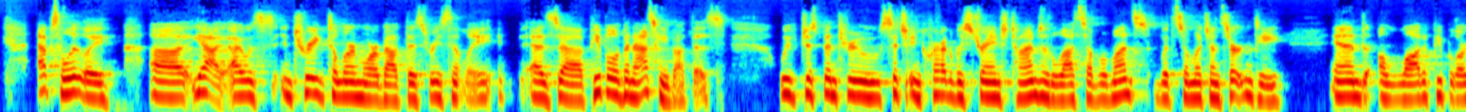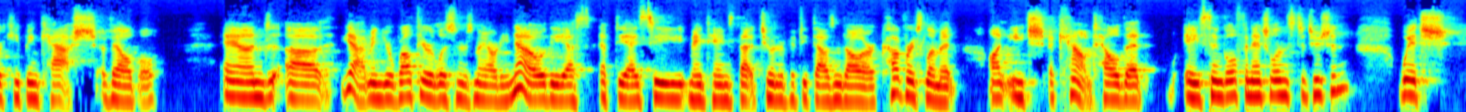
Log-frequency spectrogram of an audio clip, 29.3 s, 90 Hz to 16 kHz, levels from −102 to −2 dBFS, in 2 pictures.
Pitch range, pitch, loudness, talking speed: 170-200 Hz, 180 Hz, -16 LUFS, 150 wpm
